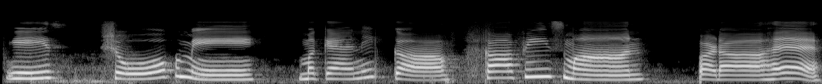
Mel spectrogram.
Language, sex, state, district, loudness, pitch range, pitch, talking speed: Hindi, female, Punjab, Fazilka, -11 LUFS, 220-295 Hz, 250 Hz, 65 wpm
